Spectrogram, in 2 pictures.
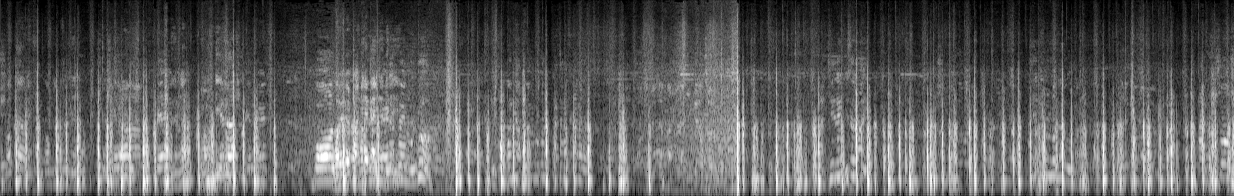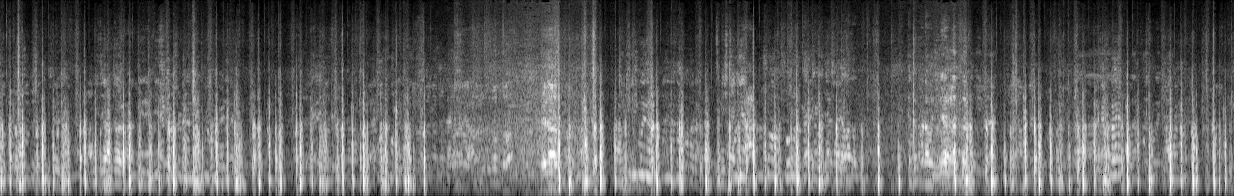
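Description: A blade scrapes rapidly along a wooden handle.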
